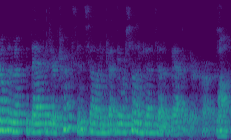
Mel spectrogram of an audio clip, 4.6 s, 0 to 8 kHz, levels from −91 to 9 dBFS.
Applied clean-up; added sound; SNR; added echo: none; none; none; reverberation time 0.9 s.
